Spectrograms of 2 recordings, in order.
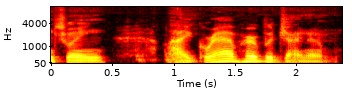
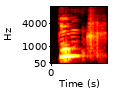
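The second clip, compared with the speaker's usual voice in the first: a sudden, much louder and higher "Boonk!" sound effect; mock impact noise; 13 dB louder than usual. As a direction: blurt out a cartoon-style bonk noise. Imitating the grab, sound effect.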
